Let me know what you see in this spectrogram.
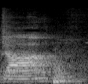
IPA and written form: dɑːn (Don)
